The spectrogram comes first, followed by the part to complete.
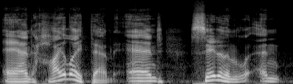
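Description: A man's voice: medium pitch, expressive, a little slow, creaky. A man who coaches tennis, co-hosting a casual chat, earnest and often restarting his sentences. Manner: earnest, interrupts himself and restarts.

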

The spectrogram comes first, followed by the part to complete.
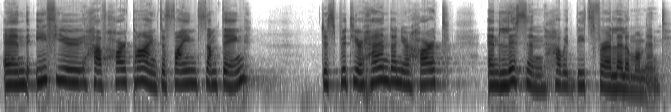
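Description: A middle-aged woman from Romania with a Romanian accent, giving a gentle, unhurried chapel talk as a therapy lecturer. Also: a little high, steady tone. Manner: gentle, unhurried, slightly non-native phrasing. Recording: long reverb in a chapel hall.

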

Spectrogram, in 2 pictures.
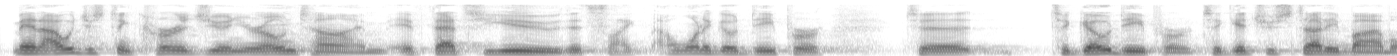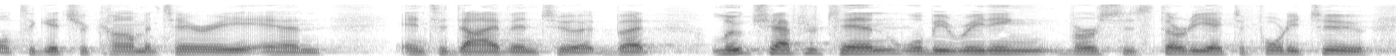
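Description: A man's voice: mid-range voice, fairly even intonation, normal speed. A young male pastor preaching with a stuffy, nasal voice from a lingering cold. He talks to the congregation in an earnest, casual way. The sound is a little muffled, with a long reverb trailing through the hall. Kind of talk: sermon. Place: church hall.

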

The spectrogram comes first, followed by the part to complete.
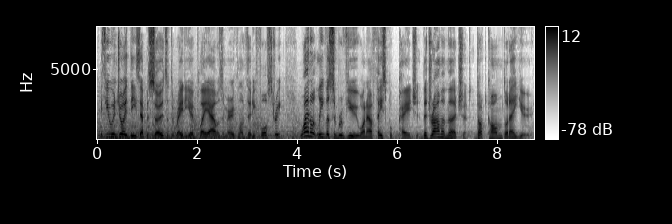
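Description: A man's voice: on the high side, very animated, fairly quick, few pauses. A man reading a scripted promotional outro as an announcer. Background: music.

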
